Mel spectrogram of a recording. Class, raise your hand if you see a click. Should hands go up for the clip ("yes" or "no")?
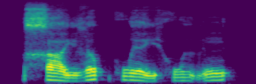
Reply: no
